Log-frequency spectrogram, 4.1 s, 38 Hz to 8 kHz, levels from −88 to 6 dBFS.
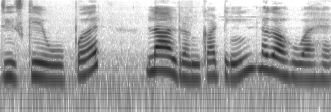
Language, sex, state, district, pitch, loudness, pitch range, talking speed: Hindi, male, Chhattisgarh, Raipur, 210 Hz, -17 LUFS, 190-260 Hz, 130 wpm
